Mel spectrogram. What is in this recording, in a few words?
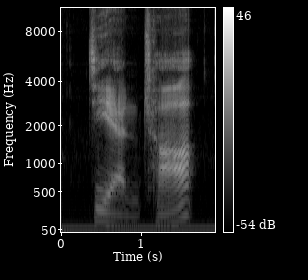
"jiancha", Chinese; Chinese lessons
